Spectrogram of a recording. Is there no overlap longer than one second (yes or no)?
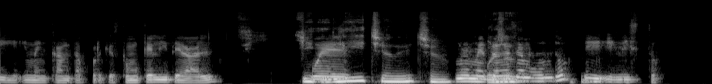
yes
